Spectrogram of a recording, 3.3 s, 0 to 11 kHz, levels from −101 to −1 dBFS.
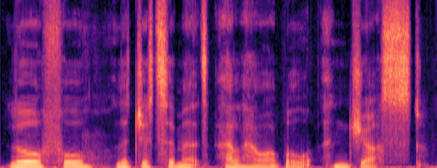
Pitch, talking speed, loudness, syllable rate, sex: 140 Hz, 90 wpm, -21 LUFS, 4.6 syllables/s, male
